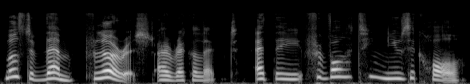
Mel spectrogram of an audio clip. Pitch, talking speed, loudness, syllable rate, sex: 255 Hz, 140 wpm, -20 LUFS, 4.3 syllables/s, female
